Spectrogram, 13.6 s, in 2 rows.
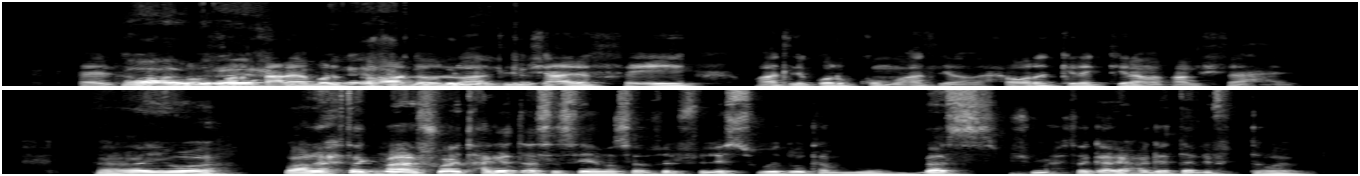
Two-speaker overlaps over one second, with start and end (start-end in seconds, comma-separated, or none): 0.6-3.0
